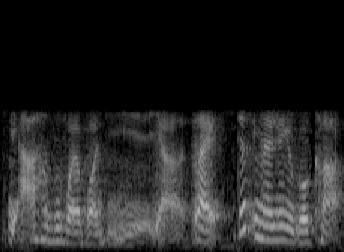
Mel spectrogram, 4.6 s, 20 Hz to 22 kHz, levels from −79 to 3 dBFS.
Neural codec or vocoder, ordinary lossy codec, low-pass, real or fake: codec, 16 kHz, 16 kbps, FunCodec, trained on LibriTTS, 50 frames a second; AAC, 16 kbps; 3.6 kHz; fake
